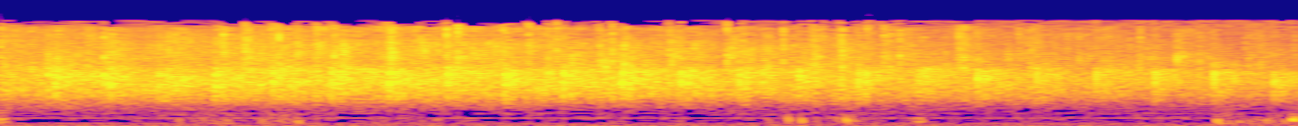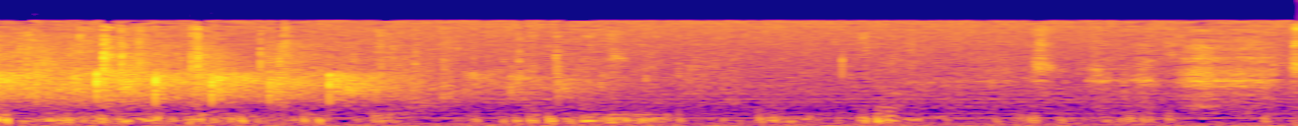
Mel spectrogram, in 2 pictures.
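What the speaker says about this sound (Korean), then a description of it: "우리 박수로 한번 환영해 주시겠습니다" A seminar audience in a church hall claps to welcome a speaker. The applause is steady at first, fades after several seconds, and gives way to scattered footsteps and shuffling.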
